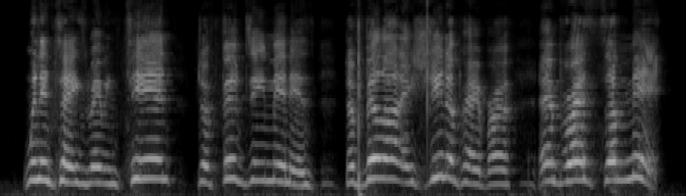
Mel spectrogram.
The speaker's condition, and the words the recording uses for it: Dysarthria. What you're hearing right now is my Dysarthria.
